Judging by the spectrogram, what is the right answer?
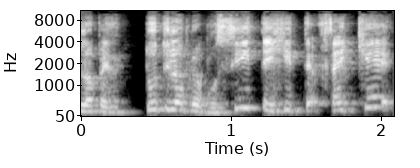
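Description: A man's extremely high-pitched voice at a very fast pace. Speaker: web show host. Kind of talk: casual interview chat.

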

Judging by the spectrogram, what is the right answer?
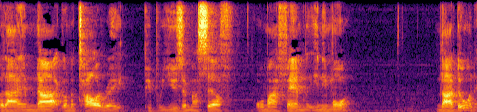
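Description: Over music in the background and with audible room echo, a man with a Southern US accent talks fairly quickly at a fairly low pitch, his intonation fairly even and his pauses long and frequent. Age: 30s. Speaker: podcaster. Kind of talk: casual monologue. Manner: conversational.

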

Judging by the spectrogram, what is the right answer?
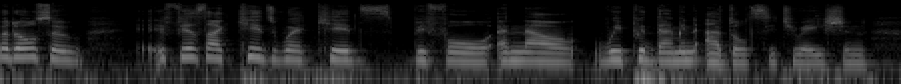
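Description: Speaking with a French accent at a medium pitch, a woman is heard in a very clean recording over a silent background. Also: ordinary pitch variation, fairly slow pace. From France. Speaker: film enthusiast guest. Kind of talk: casual chat; trivia clue reading.

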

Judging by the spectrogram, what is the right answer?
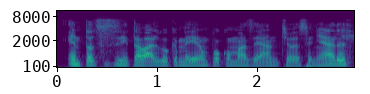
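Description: This man has a fairly high pitch and speaks with a Mexican accent. His pitch varies in an ordinary way. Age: 30s. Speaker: podcast co-host, audio editor. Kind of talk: casual chat.

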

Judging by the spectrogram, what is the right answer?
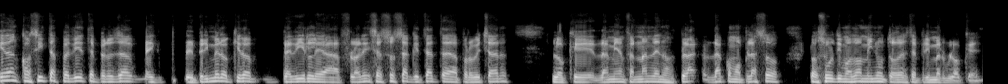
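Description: A man with a Rioplatense accent talks at a fairly quick pace in a medium pitch, his loudness very even and the sound dry and close with no echo. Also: ordinary pitch variation. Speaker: radio host. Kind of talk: interview.

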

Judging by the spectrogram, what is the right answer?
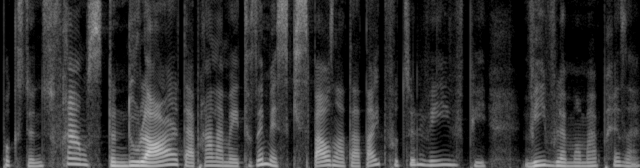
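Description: On a very clean recording with a silent background and a dry, close sound with no echo, a woman speaks at medium pitch. Her loudness swings widely while her pitch variation stays ordinary. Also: fairly quick pace. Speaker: podcast co-host, entrepreneur. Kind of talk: interview in casual chat.

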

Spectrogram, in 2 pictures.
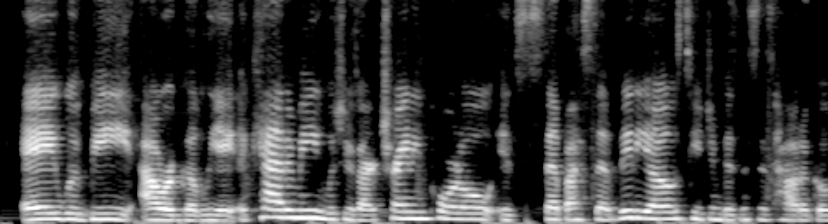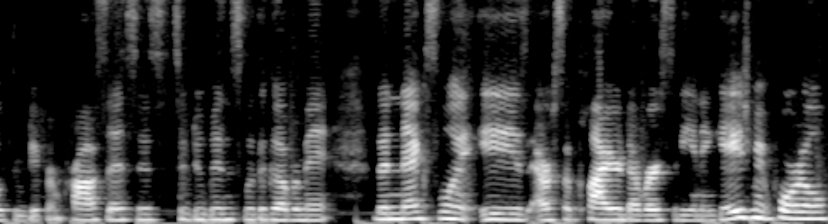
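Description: Hardly pausing, a woman talks at a fairly quick pace with fairly even intonation. She has an ordinary speaking voice at a medium pitch. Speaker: podcast host. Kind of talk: casual chat.

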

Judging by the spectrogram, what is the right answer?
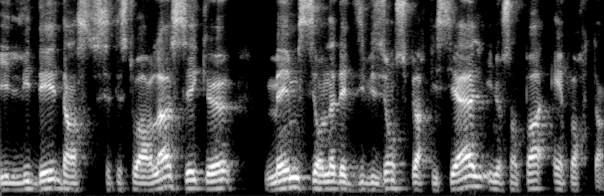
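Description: Against a quiet background, a man with an unremarkable speaking voice talks at a moderate pace and medium pitch, his intonation fairly even. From Montreal area, Quebec. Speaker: teacher and activist. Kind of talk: webinar talk. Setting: video call.

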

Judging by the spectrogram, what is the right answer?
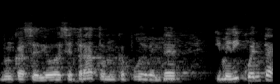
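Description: This man rushes along at a very fast pace, his medium pitch showing ordinary variation. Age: 50s. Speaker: real estate broker. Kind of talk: interview.

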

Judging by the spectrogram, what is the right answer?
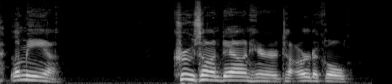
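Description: A man speaks with an American accent. His pace is fairly slow and his pitch variation ordinary. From United States. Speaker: political podcast host. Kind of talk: solo commentary monologue. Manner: casual, halting with fillers.

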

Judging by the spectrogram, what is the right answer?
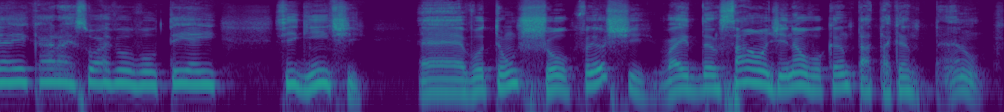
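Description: A plain, everyday voice with lively intonation speaks at a moderate pace on a very clean recording with a silent background. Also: man. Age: 30s. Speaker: DJ. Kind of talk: casual chat.

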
